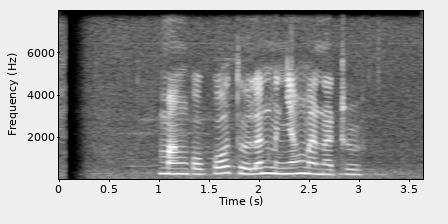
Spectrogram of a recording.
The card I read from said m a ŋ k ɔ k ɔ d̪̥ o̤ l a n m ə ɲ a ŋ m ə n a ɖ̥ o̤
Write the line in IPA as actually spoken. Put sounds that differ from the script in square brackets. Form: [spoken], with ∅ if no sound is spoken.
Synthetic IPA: m a ŋ k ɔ k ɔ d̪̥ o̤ l a n m ə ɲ a ŋ m [a] n a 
